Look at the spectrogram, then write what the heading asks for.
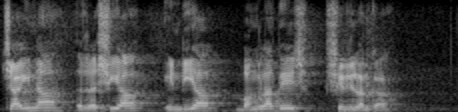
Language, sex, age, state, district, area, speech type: Dogri, male, 30-45, Jammu and Kashmir, Reasi, urban, spontaneous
